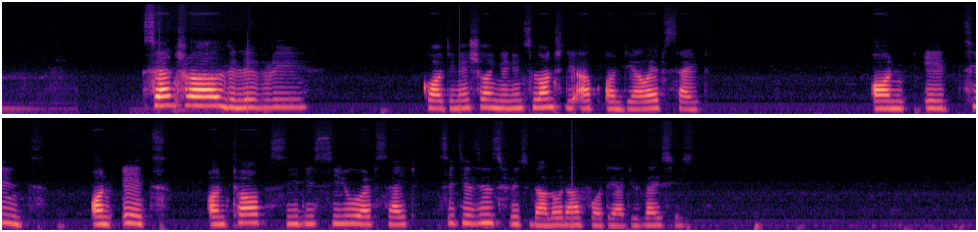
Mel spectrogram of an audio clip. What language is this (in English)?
Nigerian Pidgin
